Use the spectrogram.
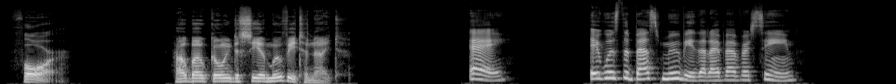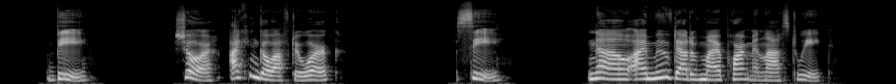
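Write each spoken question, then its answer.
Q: How about going to see a movie tonight?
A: B: Sure, I can go after work.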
